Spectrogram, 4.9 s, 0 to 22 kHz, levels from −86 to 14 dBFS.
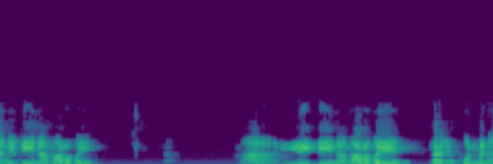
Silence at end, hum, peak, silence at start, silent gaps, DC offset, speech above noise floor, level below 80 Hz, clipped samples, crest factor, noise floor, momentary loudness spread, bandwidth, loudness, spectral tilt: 0 s; 50 Hz at -65 dBFS; -4 dBFS; 0 s; none; under 0.1%; 41 dB; -76 dBFS; under 0.1%; 18 dB; -62 dBFS; 8 LU; 8.4 kHz; -19 LUFS; -3.5 dB/octave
